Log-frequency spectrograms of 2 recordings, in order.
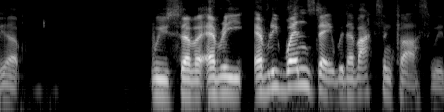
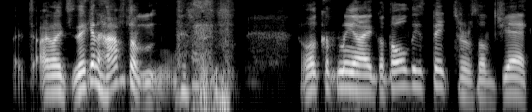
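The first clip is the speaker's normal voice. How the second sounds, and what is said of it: Put-on Russian accent. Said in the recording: “that's a great Russian accent”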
